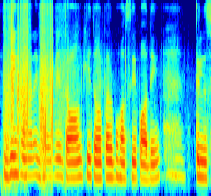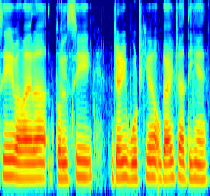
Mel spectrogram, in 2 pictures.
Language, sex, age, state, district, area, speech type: Urdu, female, 60+, Uttar Pradesh, Lucknow, urban, spontaneous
